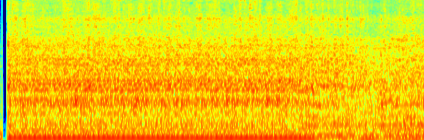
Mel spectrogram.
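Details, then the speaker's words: Honda Civic petrol engine at idle: steady drone with a high idle that begins to hunt and surge. Vacuum leaks, including at the injector seals, are suspected; cause not confirmed. "So you can hear that the idle is high, and now it's starting to hunt and surge."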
